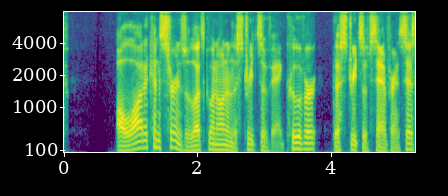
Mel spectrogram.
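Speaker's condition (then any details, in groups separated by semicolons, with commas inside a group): No condition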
